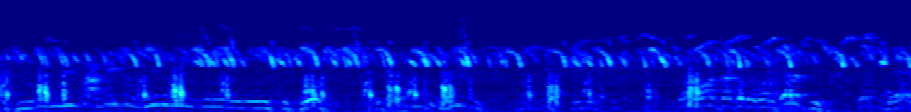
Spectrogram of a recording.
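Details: Brooding hen uttering low, throaty, drawn-out clucks and grumbles, accompanied by constant high cheeping overhead.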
